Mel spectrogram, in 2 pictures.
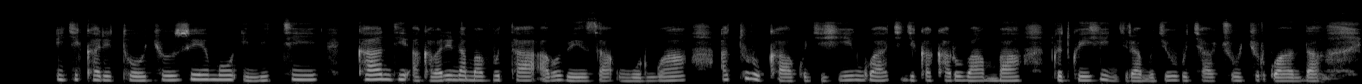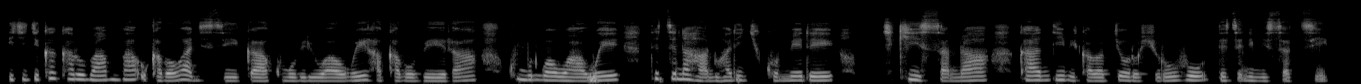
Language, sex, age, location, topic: Kinyarwanda, female, 25-35, Huye, health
